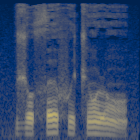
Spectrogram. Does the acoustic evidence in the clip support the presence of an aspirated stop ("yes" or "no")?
no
